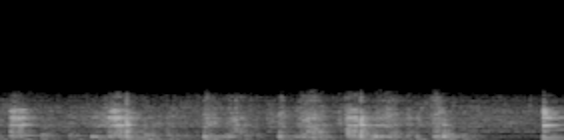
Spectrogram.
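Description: Onions frying in a pan for a cluar bean and potato gravy, with a soft continuous sizzle broken by repeated scraping stirs of a utensil at a steady rhythm, close and quiet.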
